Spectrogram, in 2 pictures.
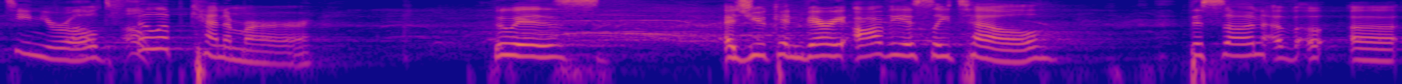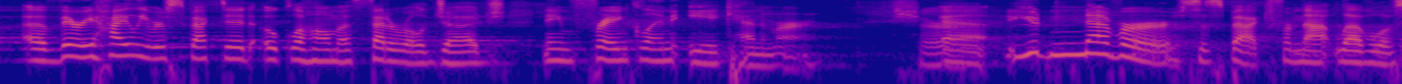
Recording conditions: live audience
